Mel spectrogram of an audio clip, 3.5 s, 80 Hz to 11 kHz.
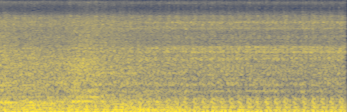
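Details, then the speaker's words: Honda CBR 150 (2010), 18,000 km, all-original engine with factory seals and original carburettor: the single cylinder idles steadily at about 220 pulses a minute, no ticking or knocking; smooth, healthy idle. "ya ini semua benar-benar masih original mesin dengerin aja ya halusnya kayak motor masih baru"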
